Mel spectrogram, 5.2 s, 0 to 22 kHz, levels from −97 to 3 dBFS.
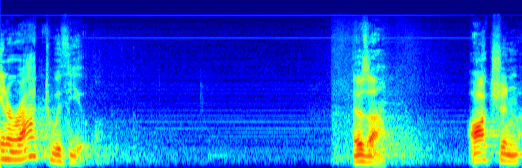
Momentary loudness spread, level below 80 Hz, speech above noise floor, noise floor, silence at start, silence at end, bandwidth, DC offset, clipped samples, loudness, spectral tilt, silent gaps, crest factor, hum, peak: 16 LU; -64 dBFS; 46 dB; -63 dBFS; 0 s; 0 s; 16.5 kHz; under 0.1%; under 0.1%; -18 LUFS; -6 dB/octave; none; 20 dB; none; 0 dBFS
